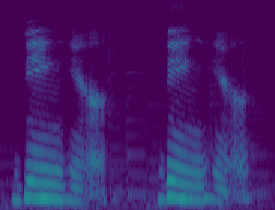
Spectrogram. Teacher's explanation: what we want to do is connect the ing sounds to the next word, like with this connected speech.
